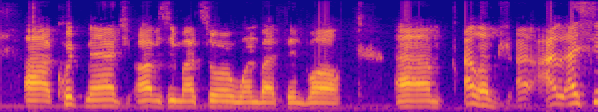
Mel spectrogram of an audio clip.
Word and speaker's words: Mansoor: Mansoor, yeah.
